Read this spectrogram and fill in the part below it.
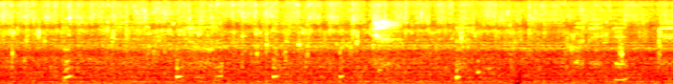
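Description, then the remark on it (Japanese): Shower water runs in a steady, even hiss for several seconds, with faint splashes and drips scattered through the spray as foam is rinsed away. No one speaks. “泡を洗い流して、シャワーの先っぽに当てられる感じちゃいます。”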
